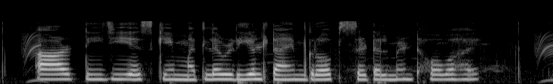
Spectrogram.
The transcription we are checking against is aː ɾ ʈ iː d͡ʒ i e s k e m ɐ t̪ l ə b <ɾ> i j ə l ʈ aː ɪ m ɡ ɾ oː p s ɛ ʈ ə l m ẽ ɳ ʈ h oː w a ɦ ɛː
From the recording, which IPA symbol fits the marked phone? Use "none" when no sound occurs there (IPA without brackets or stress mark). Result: ɾ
